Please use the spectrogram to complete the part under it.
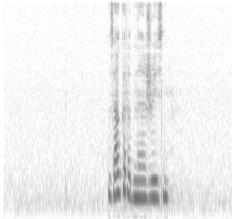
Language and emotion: Russian, neutral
